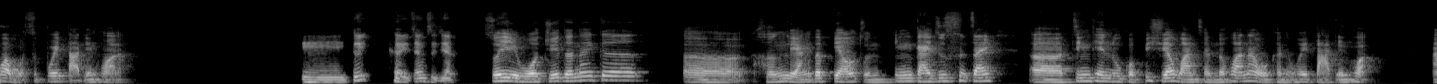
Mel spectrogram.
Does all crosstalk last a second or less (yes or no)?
yes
